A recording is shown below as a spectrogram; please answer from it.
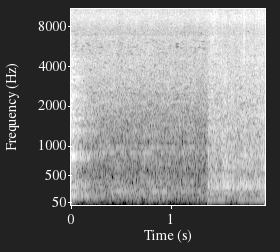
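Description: Mutton curry with potatoes being stirred in a pan over high to medium flame, a steady sizzle with soft scraping that grows louder partway through, no voices.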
